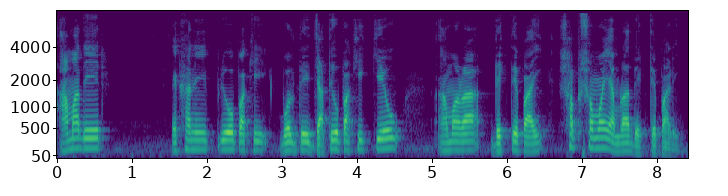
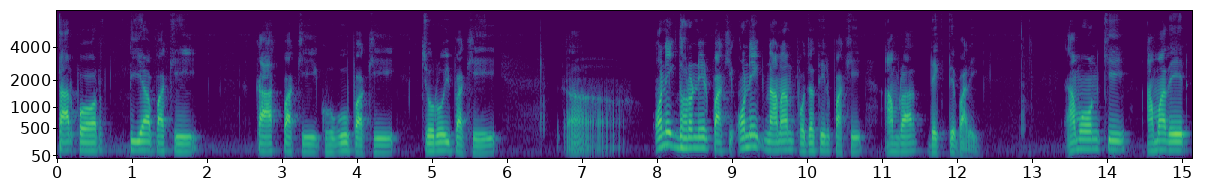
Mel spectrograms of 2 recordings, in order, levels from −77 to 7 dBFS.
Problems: none marked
